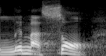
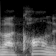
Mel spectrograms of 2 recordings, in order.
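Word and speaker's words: Limaçon: Now we're going to try what we call the Limacon. Well, that's the French way of pronouncing the name. I think we can call it Limacon if you like it.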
